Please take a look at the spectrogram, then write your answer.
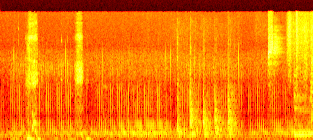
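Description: A cat purrs steadily, a low continuous rumble that pulses gently with each breath, broken by a few brief rustling bumps and soft clicks.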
